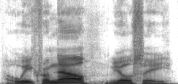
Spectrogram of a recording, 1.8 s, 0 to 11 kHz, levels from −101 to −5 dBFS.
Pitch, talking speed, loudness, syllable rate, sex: 110 Hz, 200 wpm, -16 LUFS, 4.0 syllables/s, male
